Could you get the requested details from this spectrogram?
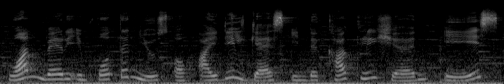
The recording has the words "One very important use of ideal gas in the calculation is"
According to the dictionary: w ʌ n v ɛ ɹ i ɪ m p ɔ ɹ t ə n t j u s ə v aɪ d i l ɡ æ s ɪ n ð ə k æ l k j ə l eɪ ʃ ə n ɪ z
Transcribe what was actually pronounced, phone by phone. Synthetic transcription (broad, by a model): w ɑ n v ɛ ɹ i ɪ m p ɔ t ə n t j u s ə f aɪ d i l ɡ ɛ s ɪ n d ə k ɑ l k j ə l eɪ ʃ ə n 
